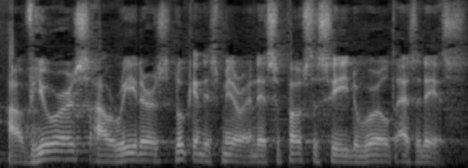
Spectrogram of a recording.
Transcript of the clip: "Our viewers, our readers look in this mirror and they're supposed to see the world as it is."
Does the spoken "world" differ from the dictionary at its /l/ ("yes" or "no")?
no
